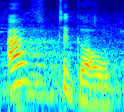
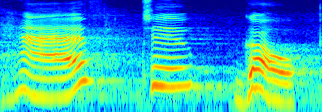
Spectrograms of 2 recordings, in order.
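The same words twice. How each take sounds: First: Have ends with a voiceless f sound. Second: Have ends with a voiced v sound. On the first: "So you produce it as it, if it is F" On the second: "If we produce them word by word"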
